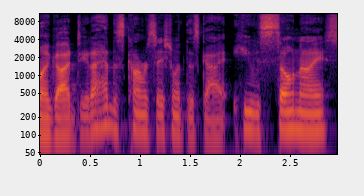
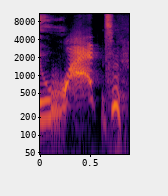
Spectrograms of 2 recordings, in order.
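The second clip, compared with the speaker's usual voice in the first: much higher, incredulous what; stunned what; 4 dB louder than usual. Retold or imitated. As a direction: yelp it in disbelief. Stunned reaction to the guy.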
